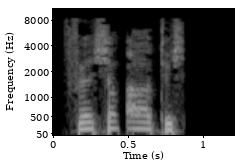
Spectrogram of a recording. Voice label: "fächerartig", German; adjectives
